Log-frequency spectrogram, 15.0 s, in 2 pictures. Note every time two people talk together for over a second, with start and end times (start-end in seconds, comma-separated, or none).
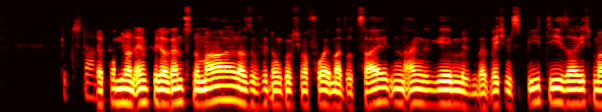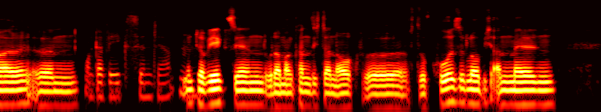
none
